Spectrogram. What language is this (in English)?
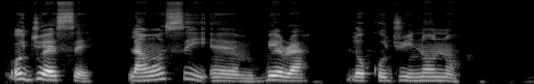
Yoruba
